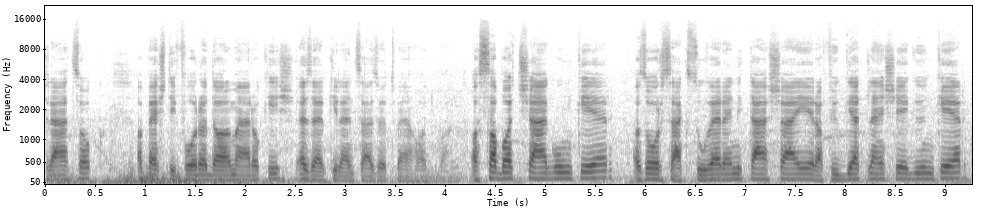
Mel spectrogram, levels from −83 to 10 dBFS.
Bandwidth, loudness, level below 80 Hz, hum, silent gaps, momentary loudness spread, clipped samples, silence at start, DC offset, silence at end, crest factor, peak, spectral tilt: 16 kHz; -29 LUFS; -46 dBFS; none; none; 10 LU; under 0.1%; 0 s; under 0.1%; 0 s; 20 dB; -8 dBFS; -5.5 dB/octave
